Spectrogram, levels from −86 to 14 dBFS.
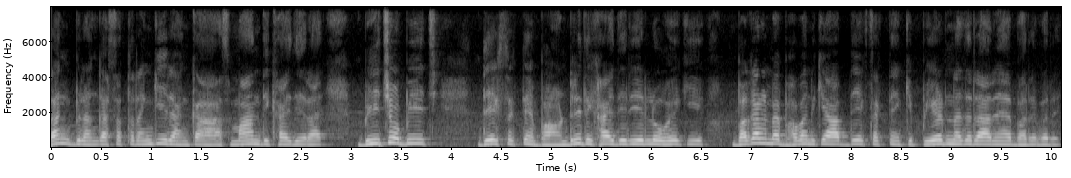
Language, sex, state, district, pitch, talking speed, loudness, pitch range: Hindi, male, Bihar, Kishanganj, 210 Hz, 210 wpm, -15 LUFS, 195-225 Hz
